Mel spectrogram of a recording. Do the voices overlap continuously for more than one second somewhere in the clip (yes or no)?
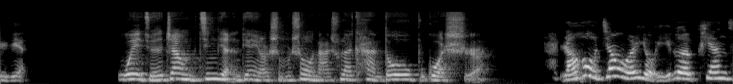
no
